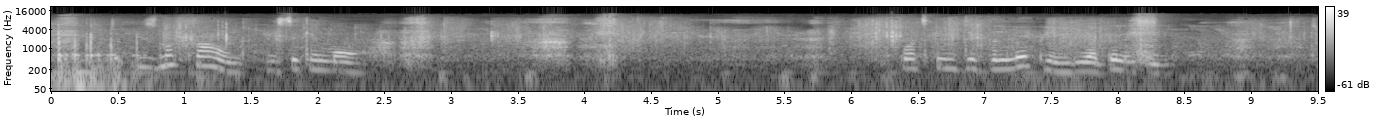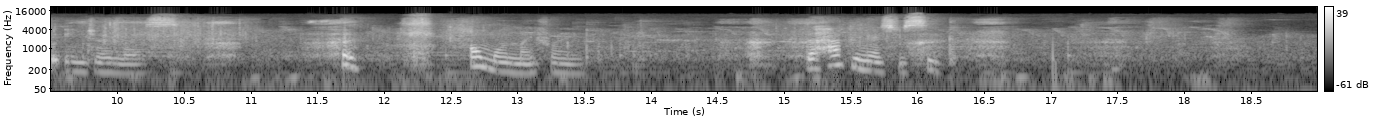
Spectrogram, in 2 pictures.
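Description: A second young woman answers in a tense voice up close.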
